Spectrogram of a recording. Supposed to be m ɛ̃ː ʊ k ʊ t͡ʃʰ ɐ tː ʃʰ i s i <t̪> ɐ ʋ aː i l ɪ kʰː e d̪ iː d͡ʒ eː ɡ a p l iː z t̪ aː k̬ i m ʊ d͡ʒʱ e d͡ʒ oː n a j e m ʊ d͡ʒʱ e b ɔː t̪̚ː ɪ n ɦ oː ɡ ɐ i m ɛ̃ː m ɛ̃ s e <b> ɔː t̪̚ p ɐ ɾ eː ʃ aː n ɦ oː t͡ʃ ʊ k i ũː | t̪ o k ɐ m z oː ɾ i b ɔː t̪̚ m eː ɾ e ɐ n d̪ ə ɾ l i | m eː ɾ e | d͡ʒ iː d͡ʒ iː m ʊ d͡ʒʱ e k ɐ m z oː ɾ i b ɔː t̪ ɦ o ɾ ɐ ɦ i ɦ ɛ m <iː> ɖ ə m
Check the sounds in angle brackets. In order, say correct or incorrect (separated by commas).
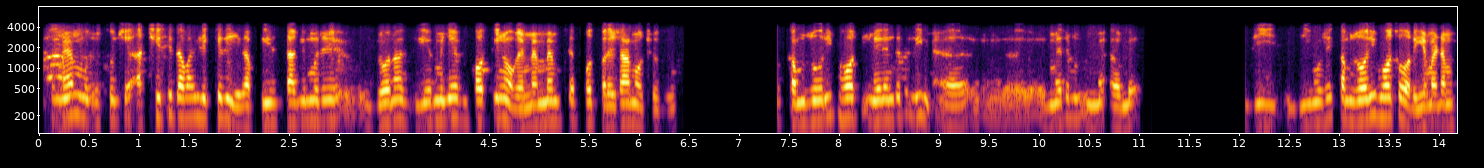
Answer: incorrect, correct, incorrect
